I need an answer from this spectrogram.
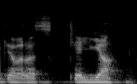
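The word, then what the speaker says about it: Kvaratskhelia: تلفظ درستش در واقع میشه کواراتس خیلیا،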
